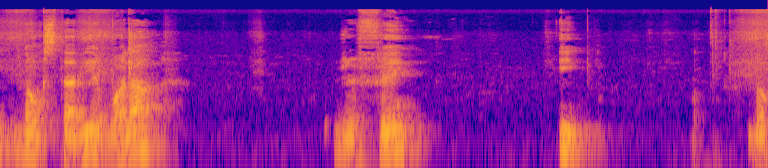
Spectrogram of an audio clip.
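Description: A pen scratches along a ruler on paper.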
